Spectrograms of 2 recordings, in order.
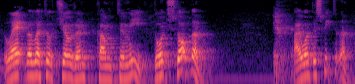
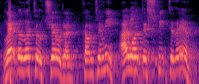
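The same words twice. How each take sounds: First: Gentle Jesus. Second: Put-on raised, eager call to the children; Jesus eagerly calling the little children over. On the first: Acted. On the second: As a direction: call them in gladly, a bit louder.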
